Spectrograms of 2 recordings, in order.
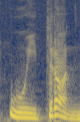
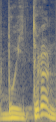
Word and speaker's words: buitrón: larga para quienes claro hay personas que me dicen aquí huitron No yo pensé que era una palabra Frances u con larga buitron Maria Consuelo la perdono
